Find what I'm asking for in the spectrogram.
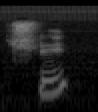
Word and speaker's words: Twi: T-W-I, you pronounce it Tri.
